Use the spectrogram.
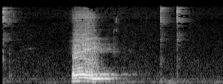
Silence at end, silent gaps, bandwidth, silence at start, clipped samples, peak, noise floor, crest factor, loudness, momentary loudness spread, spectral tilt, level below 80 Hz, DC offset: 0.4 s; none; 16.5 kHz; 0.05 s; under 0.1%; 0 dBFS; -45 dBFS; 14 dB; -11 LUFS; 21 LU; -4 dB/octave; -48 dBFS; under 0.1%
